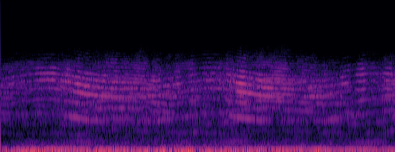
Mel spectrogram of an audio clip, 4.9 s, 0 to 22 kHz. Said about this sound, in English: There's some jets that have really scary noises. They're 8 foot long, these things. I saw one take off and it was really like I was on a military base.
